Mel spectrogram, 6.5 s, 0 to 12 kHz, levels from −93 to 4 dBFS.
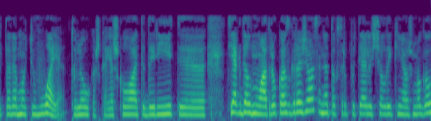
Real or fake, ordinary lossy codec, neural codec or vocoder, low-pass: real; MP3, 32 kbps; none; 7.2 kHz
